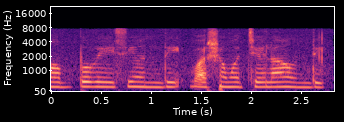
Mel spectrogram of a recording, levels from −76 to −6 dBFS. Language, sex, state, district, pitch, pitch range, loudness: Telugu, female, Andhra Pradesh, Chittoor, 220 Hz, 215-225 Hz, -19 LUFS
